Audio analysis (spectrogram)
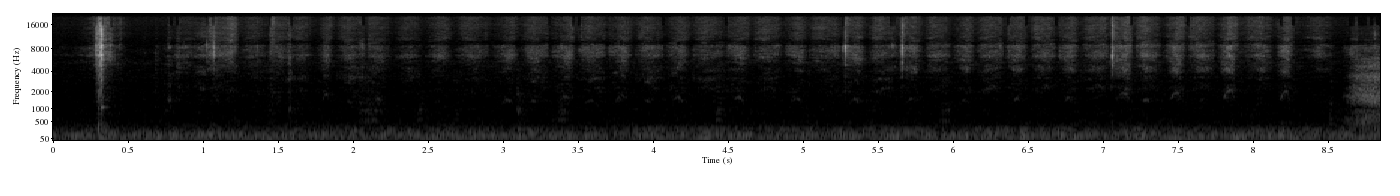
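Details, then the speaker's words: Benchmade Mini Bugout 533 knife with broken scale: fine dry zipper-like rasping as the blade swings open; owner guesses the pivot bearing is running across machining lines in the steel. Gritty pivot noise. "I don't know if you can hear it but almost sounds like a zipper like a really small zipper I'm guessing that that that's that bearing running across these uh machine lines"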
